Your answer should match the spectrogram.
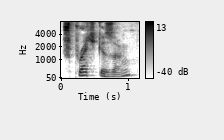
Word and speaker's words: Sprechgesang: Ähm, die englische Kritik sagt wohlwollend zu dem Album Sprechgesang, mhm. wörtlich, was es ganz gut trifft, mit Betonung auf der ersten Silbe.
